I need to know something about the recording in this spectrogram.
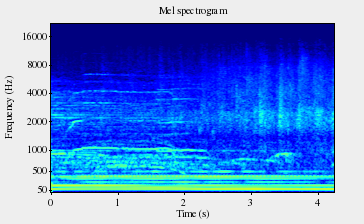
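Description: Live music over a hall's sound system holding a steady chord, with audience shouts and whoops rising over it.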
